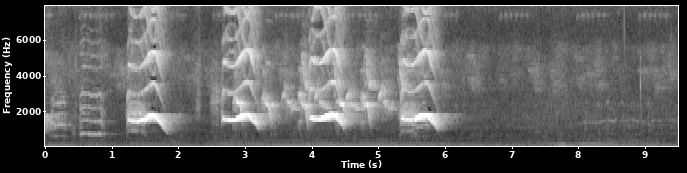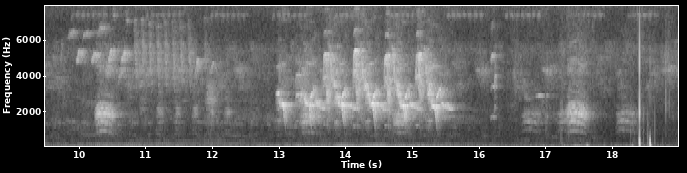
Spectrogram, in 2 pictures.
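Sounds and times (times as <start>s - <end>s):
birds calling harshly: 0.0s - 6.7s, 7.3s - 19.0s.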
